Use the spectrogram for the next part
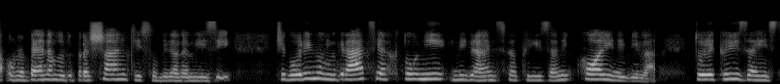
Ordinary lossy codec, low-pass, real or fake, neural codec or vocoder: none; none; fake; codec, 16 kHz, 1 kbps, FreqCodec, smaller model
